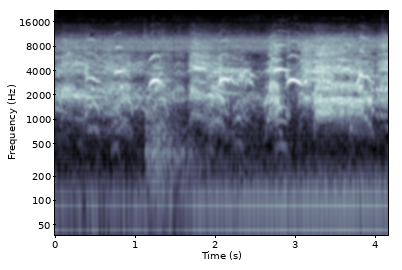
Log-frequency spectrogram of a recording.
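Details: Spring gulls on Audru polder at their guard post, a few clear rising-falling squeals standing out above a background chatter of many birds and a low steady hum.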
